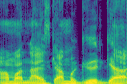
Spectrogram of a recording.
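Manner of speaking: usual speaking voice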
